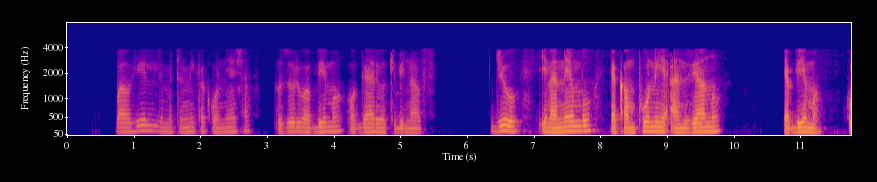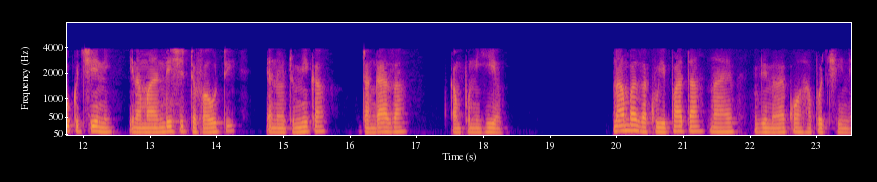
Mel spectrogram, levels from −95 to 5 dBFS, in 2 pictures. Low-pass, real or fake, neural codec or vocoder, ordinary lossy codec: 7.2 kHz; real; none; AAC, 16 kbps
